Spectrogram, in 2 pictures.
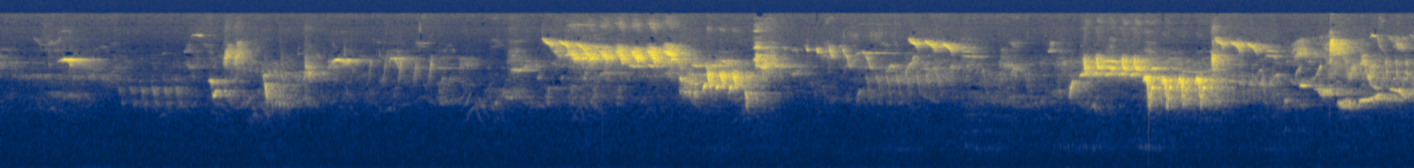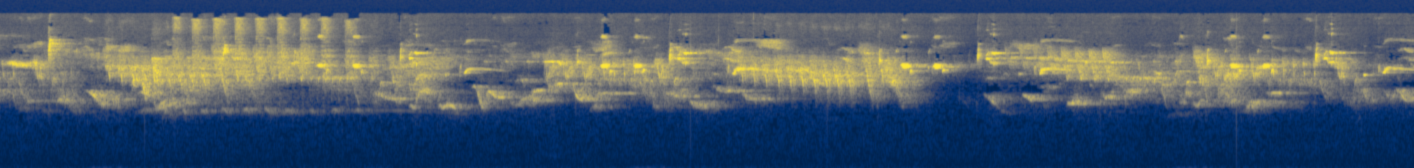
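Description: Songbirds singing and chirping, several overlapping: scattered calls at first, then a denser chorus from about eleven seconds in.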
